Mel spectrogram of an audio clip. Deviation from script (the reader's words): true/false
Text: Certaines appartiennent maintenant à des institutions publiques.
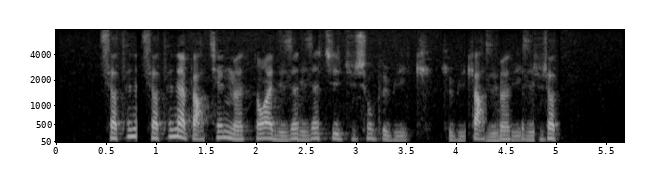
true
